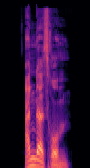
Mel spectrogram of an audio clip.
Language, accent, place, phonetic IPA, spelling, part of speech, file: German, Germany, Berlin, [ˈandɐsˌʁʊm], andersrum, adverb / adjective, De-andersrum.ogg
- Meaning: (adverb) the other way round, in a reverse position, order or orientation; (adjective) homosexual, invert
